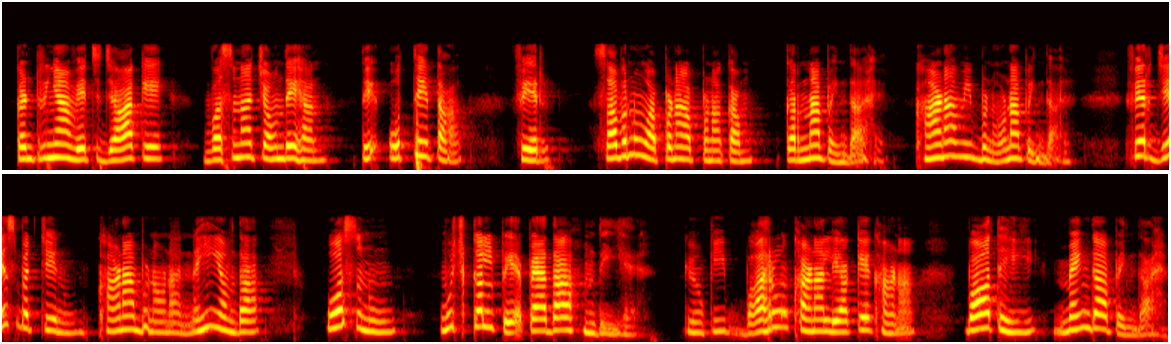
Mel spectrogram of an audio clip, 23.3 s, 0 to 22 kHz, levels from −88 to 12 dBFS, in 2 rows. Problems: continuous background conversations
